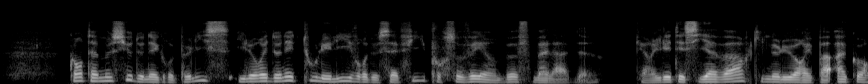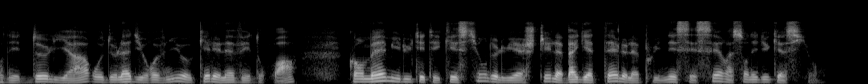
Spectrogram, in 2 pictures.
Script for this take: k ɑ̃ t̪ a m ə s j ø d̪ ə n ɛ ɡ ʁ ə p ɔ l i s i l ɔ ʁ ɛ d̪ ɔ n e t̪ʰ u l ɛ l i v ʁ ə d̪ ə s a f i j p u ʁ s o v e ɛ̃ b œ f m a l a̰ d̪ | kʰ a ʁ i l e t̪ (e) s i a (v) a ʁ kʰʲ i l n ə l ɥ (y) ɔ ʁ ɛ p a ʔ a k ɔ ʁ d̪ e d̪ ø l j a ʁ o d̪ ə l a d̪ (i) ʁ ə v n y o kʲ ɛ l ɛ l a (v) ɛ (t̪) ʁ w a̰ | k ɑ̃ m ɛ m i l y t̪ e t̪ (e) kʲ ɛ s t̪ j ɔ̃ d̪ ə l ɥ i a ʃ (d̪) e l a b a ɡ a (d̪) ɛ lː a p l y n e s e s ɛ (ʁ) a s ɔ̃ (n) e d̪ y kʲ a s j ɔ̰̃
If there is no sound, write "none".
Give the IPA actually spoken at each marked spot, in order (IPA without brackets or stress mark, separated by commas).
ɛ, v, i, y, v, d̪, e, t̪, t̪, ʁ, n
